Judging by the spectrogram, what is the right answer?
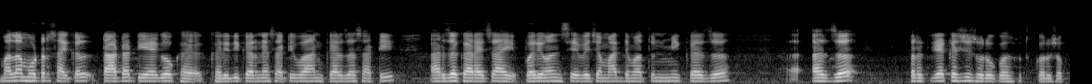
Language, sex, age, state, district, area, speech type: Marathi, male, 18-30, Maharashtra, Jalna, urban, read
